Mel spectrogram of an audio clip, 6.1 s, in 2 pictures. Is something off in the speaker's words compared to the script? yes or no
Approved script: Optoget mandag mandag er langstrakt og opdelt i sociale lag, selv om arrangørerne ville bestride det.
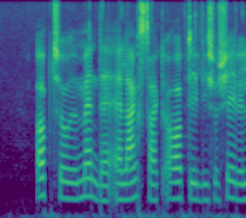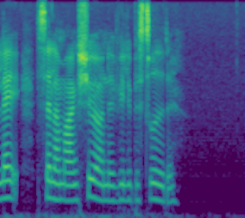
yes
